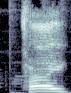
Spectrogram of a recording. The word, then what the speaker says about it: Tay: I say Ty Conti, mm-hmm. but it's spelled Tay Conti. How do you pronounce it? Because -1 said it's pronounced Ty. How do you pronounce it? I pronounce it Ty Conti.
